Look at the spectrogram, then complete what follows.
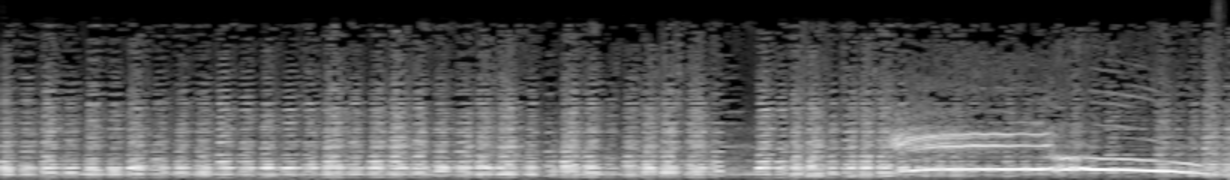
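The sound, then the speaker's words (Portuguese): The President of the Republic gives a high, excited little shriek in Manaus. It rises and then bends downward over about two seconds near the end, loud over steady accordion music that plays throughout. “Pois é, esse gritinho aí animado é do presidente da República.”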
